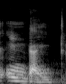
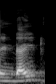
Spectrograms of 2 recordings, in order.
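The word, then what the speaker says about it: indict: शब्द इंडाइट, विद्यार्थी ध्यान दें, शब्द इंडाइट में सी साइलेंट होता है, उच्चारण है इंडाइट, थर्ड फॉर्म में इंडाइटेड।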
